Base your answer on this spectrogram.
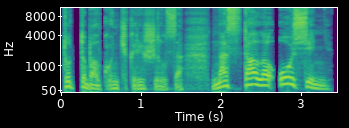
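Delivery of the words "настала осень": high, loud, slow proclamation; at full voice. A narrator's reading. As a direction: announce it out loud, drawing it out. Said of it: "сказал он во весь голос". (торжественно, во весь голос)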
